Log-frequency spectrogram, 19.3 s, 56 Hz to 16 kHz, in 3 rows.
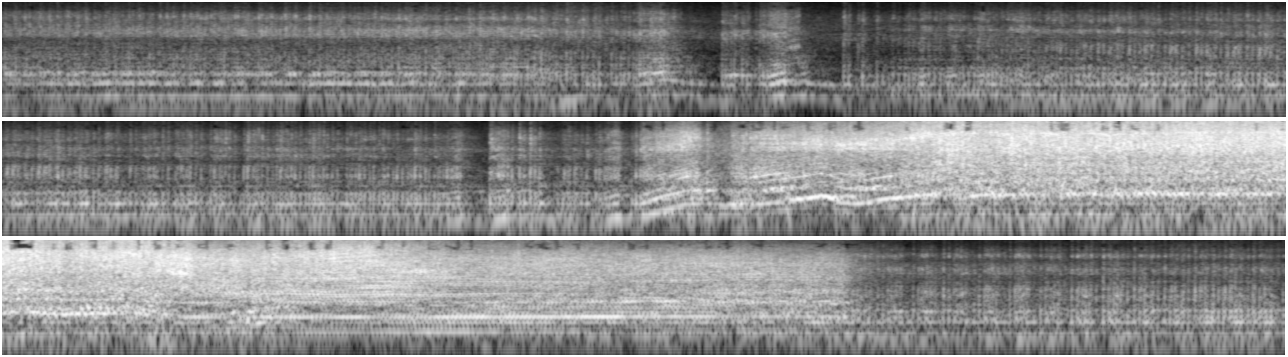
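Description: An RX-7 drag race car at a dragway idles with a rough mechanical rattle, then revs hard, climbing into a loud, high, sustained wail before easing back.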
